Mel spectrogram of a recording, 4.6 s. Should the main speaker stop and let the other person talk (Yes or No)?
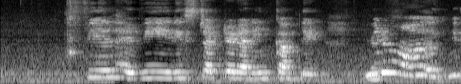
No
